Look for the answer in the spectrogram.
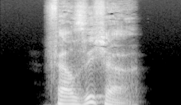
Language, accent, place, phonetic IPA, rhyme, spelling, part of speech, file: German, Germany, Berlin, [fɛɐ̯ˈzɪçɐ], -ɪçɐ, versicher, verb, De-versicher.ogg
- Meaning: inflection of versichern: 1. first-person singular present 2. singular imperative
